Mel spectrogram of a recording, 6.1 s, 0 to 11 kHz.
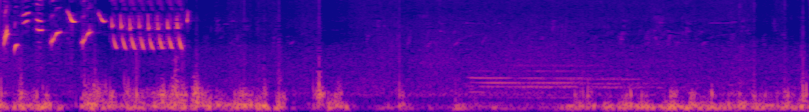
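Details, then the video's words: European goldfinch of the Balkan subspecies Carduelis carduelis balcanica, recorded for the 2016 World Championship in goldfinch song: a loud burst of rapidly repeated bright notes in the first second, then low rumbling background noise and a faint tonal hum. "World championship in Goldfinch Song 2016"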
